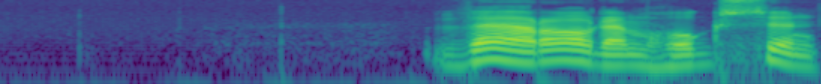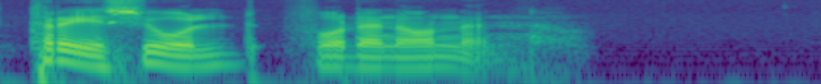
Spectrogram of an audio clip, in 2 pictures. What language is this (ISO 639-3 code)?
nor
